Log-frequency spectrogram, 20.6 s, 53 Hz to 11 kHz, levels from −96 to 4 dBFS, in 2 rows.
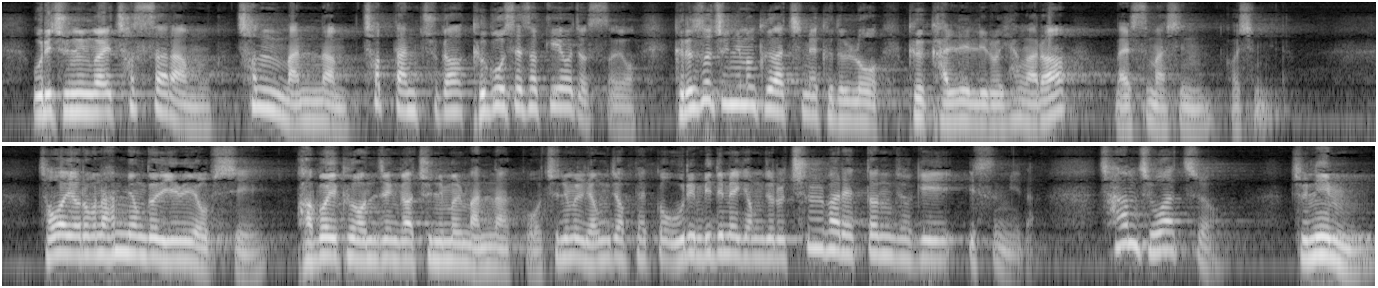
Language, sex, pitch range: Korean, male, 130-185 Hz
